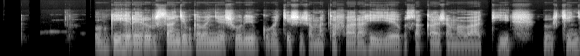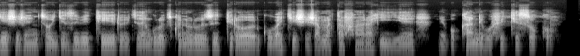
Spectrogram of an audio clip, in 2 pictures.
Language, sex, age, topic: Kinyarwanda, male, 25-35, education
